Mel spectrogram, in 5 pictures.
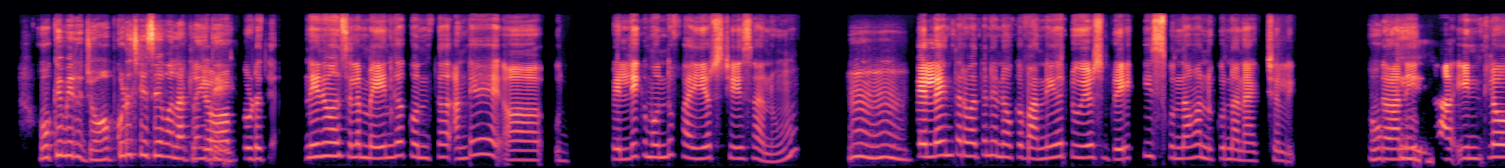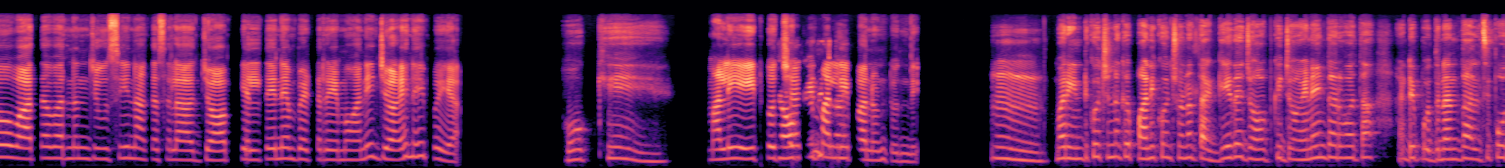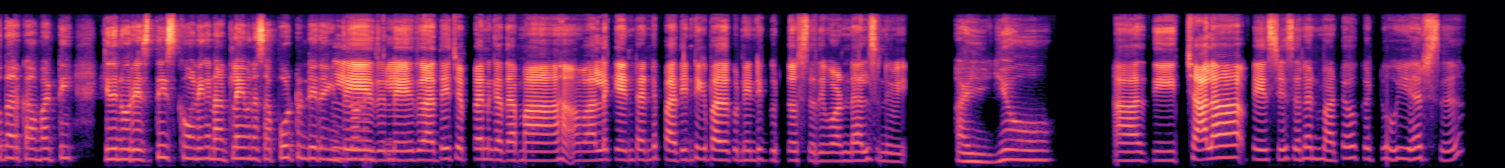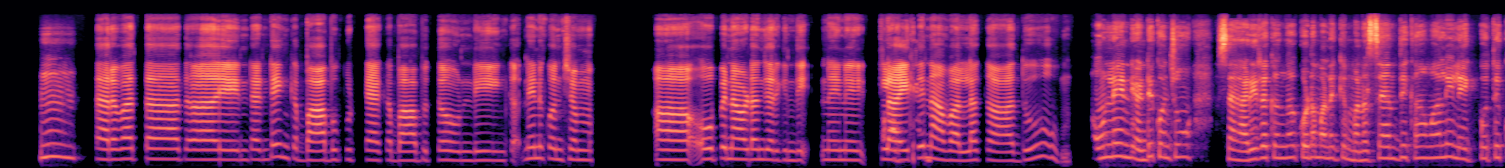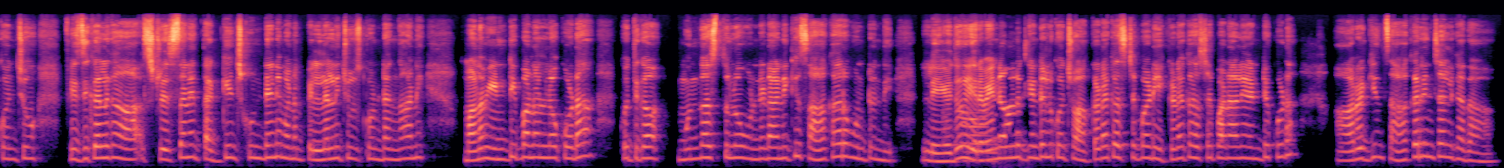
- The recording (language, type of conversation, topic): Telugu, podcast, విభిన్న వయస్సులవారి మధ్య మాటలు అపార్థం కావడానికి ప్రధాన కారణం ఏమిటి?
- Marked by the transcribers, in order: in English: "జాబ్"; other background noise; in English: "జాబ్"; in English: "మెయిన్‌గా"; in English: "ఫైవ్ ఇయర్స్"; in English: "వన్ ఇయర్, టూ ఇయర్స్ బ్రేక్"; in English: "యాక్చువలీ"; in English: "జాబ్‌కెళ్తేనే"; in English: "జాయిన్"; in English: "జాబ్‌కి జాయిన్"; in English: "రెస్ట్"; in English: "ఫేస్"; in English: "టు ఇయర్స్"; in English: "ఫిజికల్‌గా"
